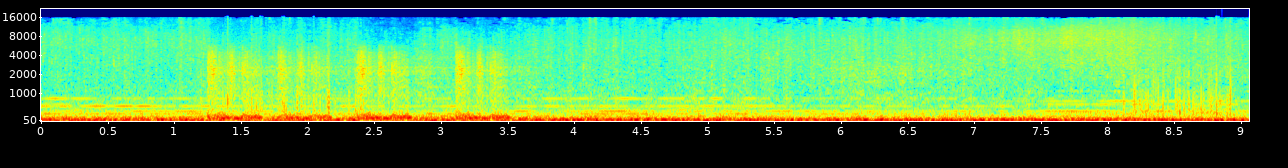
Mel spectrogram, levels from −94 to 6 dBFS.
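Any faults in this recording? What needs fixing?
Processor overload crackle at 1.20–2.44 s and 8.12–8.96 s: dozens of sub-millisecond buffers miss their deadline, each dropping to silence, producing gritty crackle. Fix it by using a larger buffer size or reducing processing load.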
